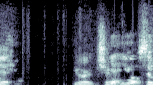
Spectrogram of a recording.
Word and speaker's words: Yorkshire: Yorkshire. Yeah, Yorkshire. So we would say Yorkshire. Yeah. It's a sort of standard British. You share. Particularly in the southwest, it's shire.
